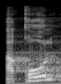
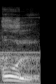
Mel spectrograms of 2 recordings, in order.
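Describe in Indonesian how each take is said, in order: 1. Konsonan tengahnya adalah q yang dalam dan berat di tenggorokan. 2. Konsonan tengahnya adalah hamzah.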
